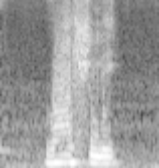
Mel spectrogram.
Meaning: apple (fruit)
- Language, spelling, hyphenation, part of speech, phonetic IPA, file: Georgian, ვაშლი, ვაშ‧ლი, noun, [väʃli], Ka-vashli.ogg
